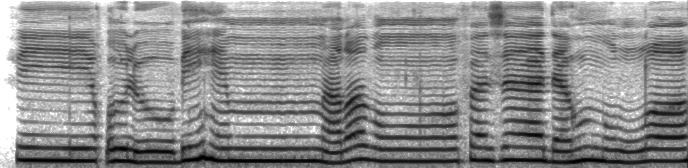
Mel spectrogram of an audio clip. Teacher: یہاں پہ میم مشدد ہے، یہاں پہ غنہ کریں گے، میم ساکن کے بعد میم مشدد ہے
